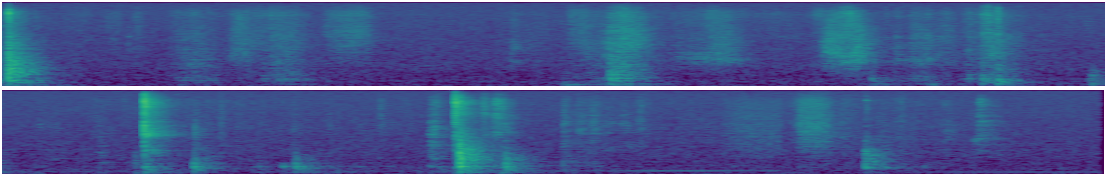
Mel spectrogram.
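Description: Small metal parts clatter and knock on a wooden workbench.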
